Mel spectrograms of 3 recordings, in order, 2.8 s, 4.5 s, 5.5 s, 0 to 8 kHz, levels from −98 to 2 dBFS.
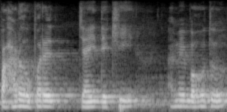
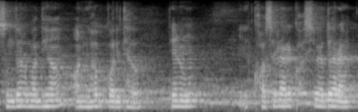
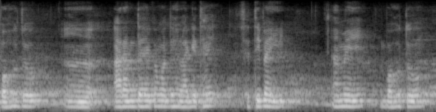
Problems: background sounds at intervals, continuous background conversations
